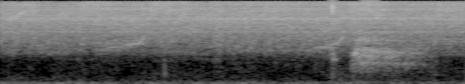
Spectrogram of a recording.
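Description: A man taking a quiet sip of coffee from a stainless steel travel mug, barely heard over a steady outdoor hiss, with a short soft sound near the end.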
